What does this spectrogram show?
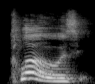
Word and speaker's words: clothes: Clothes is spelled C-L-O-T-H-E-S.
